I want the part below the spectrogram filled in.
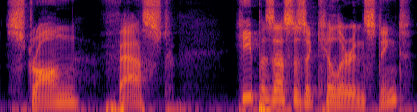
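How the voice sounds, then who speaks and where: Pompous audio drama narrator, male actor, slightly high voice, lively swings, grand theatrical delivery. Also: slow, clean tone, heavily acted. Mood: grandiose. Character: pompous male storyteller relishing ominous drama.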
